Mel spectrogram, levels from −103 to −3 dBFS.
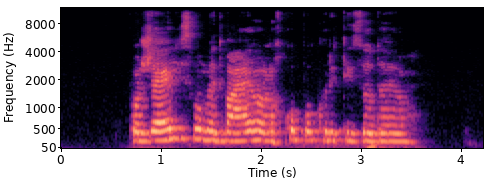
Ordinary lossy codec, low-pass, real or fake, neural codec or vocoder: none; 10.8 kHz; fake; vocoder, 44.1 kHz, 128 mel bands every 256 samples, BigVGAN v2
